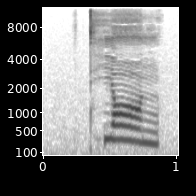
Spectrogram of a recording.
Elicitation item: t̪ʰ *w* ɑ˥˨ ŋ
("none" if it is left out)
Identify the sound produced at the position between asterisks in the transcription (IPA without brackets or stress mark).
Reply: j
